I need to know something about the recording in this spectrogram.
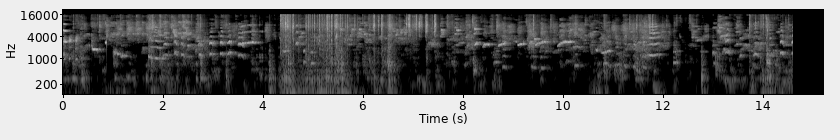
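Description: A small songbird sings a fast, twittering song close by.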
